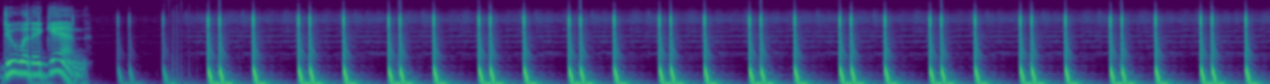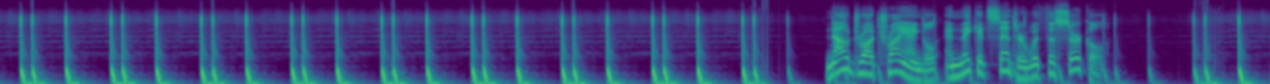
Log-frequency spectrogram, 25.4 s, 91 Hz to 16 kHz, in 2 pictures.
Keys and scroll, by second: 20.3 3.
